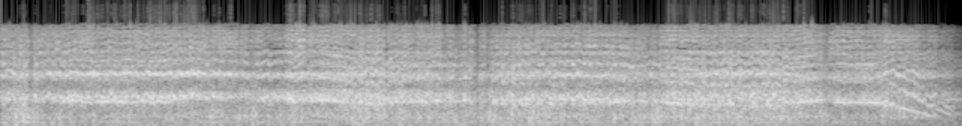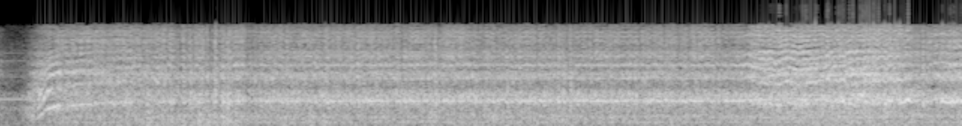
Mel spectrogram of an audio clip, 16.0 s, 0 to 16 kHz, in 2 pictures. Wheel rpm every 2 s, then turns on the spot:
210, 210, 200, 150, 140, 200, 200, 200.
none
